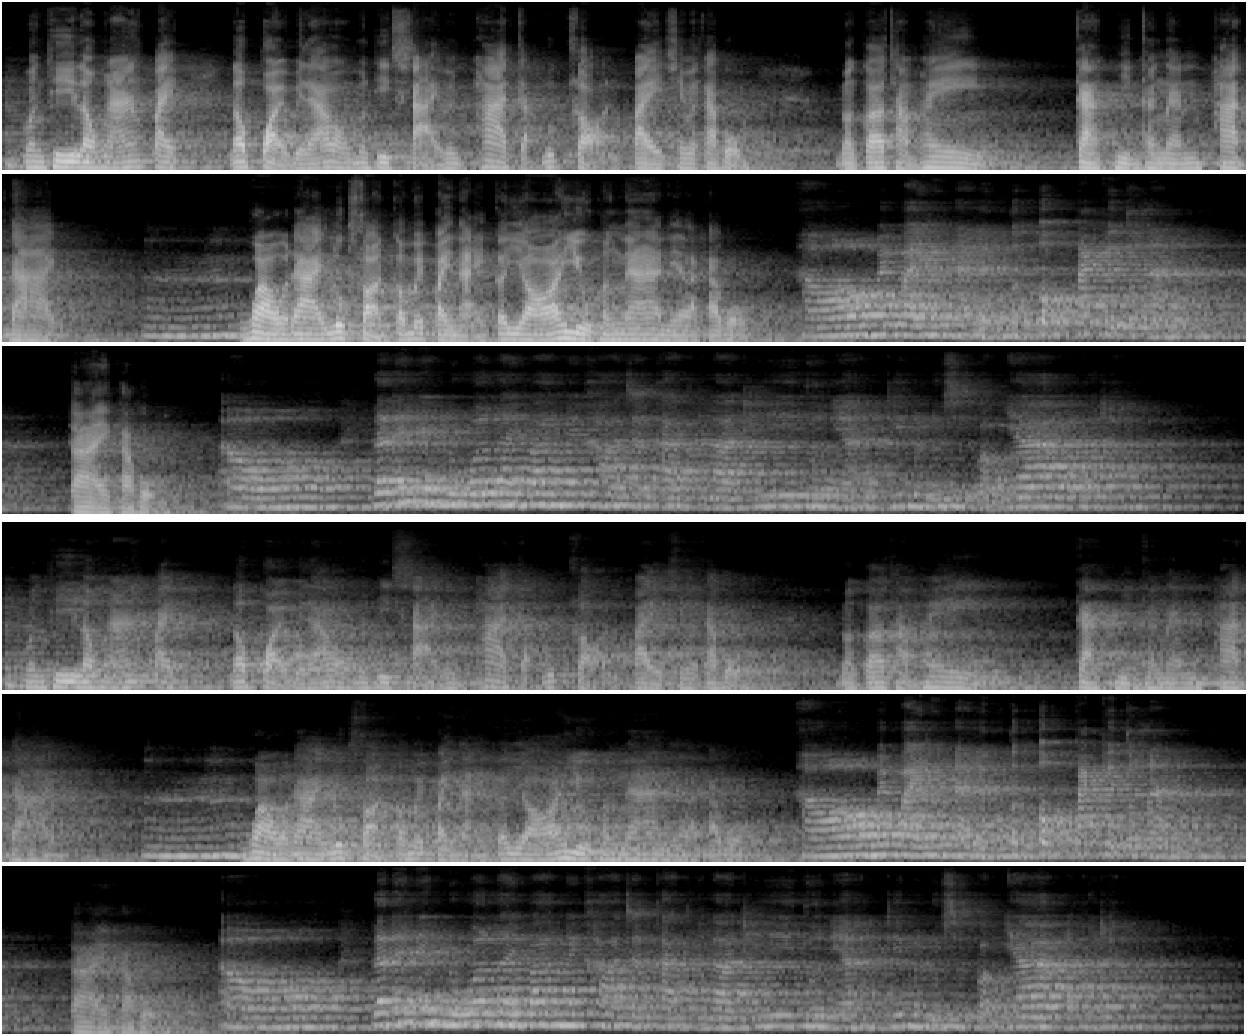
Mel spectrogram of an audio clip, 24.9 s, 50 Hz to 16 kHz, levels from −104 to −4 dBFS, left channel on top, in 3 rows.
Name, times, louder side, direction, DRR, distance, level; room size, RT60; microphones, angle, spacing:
voice 1, 0.1-1.2 1.5-5.0 5.6-6.6 7.2-8.7 9.9-13.3 17.0-17.7, left 6 dB, 75° left, 13 dB, 0.4 m, -32 dB
voice 2, 9.2-10.3 13.6-16.2 18.0-24.0, equal, 25° right, -4 dB, 2.2 m, -39 dB
13.5 x 10.5 x 4.0 m, 2.6 s
head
